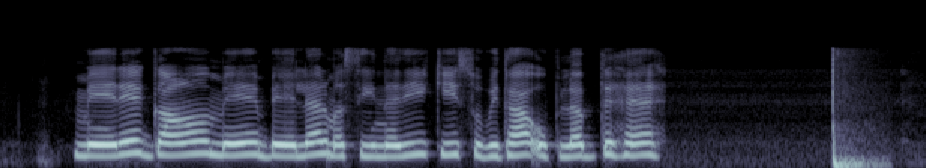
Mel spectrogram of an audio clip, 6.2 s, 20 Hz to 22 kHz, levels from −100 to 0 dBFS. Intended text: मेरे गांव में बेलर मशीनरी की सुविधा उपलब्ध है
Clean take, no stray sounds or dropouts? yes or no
no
